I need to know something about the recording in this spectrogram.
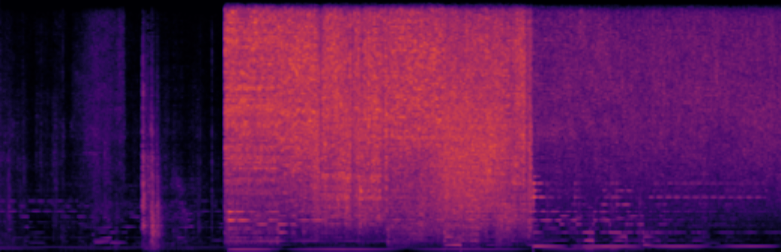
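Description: Background music with sustained notes. About three seconds in, a loud hiss of compressed air from an air tool starts suddenly, runs about four seconds and cuts off.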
